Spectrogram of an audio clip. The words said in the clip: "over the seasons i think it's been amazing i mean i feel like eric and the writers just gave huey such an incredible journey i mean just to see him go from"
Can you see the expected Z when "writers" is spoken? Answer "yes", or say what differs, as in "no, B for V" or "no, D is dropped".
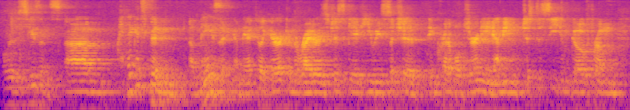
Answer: yes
